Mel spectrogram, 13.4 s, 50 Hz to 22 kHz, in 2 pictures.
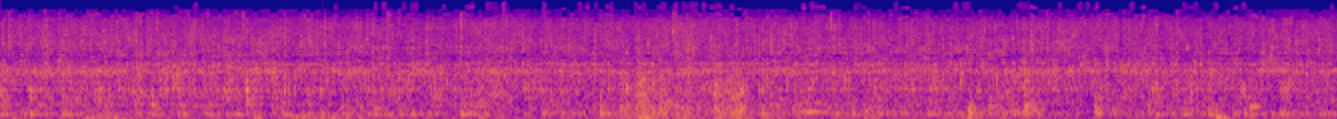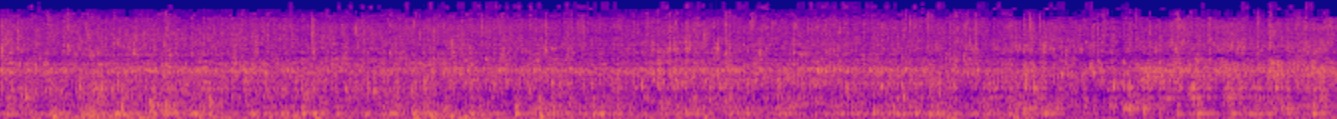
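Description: Water draining out of a flooded steam boiler after a Hydrolevel VXT-24 automatic feeder failed to close, a loud continuous gushing rush that stays steady and close throughout.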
